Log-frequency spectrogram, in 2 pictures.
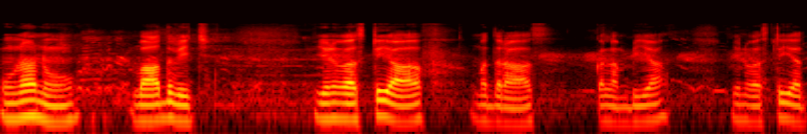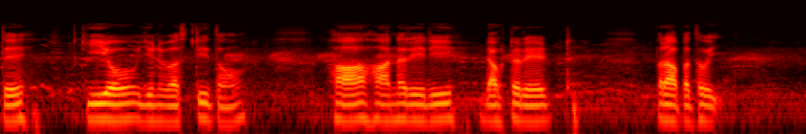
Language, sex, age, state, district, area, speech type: Punjabi, male, 18-30, Punjab, Hoshiarpur, rural, read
